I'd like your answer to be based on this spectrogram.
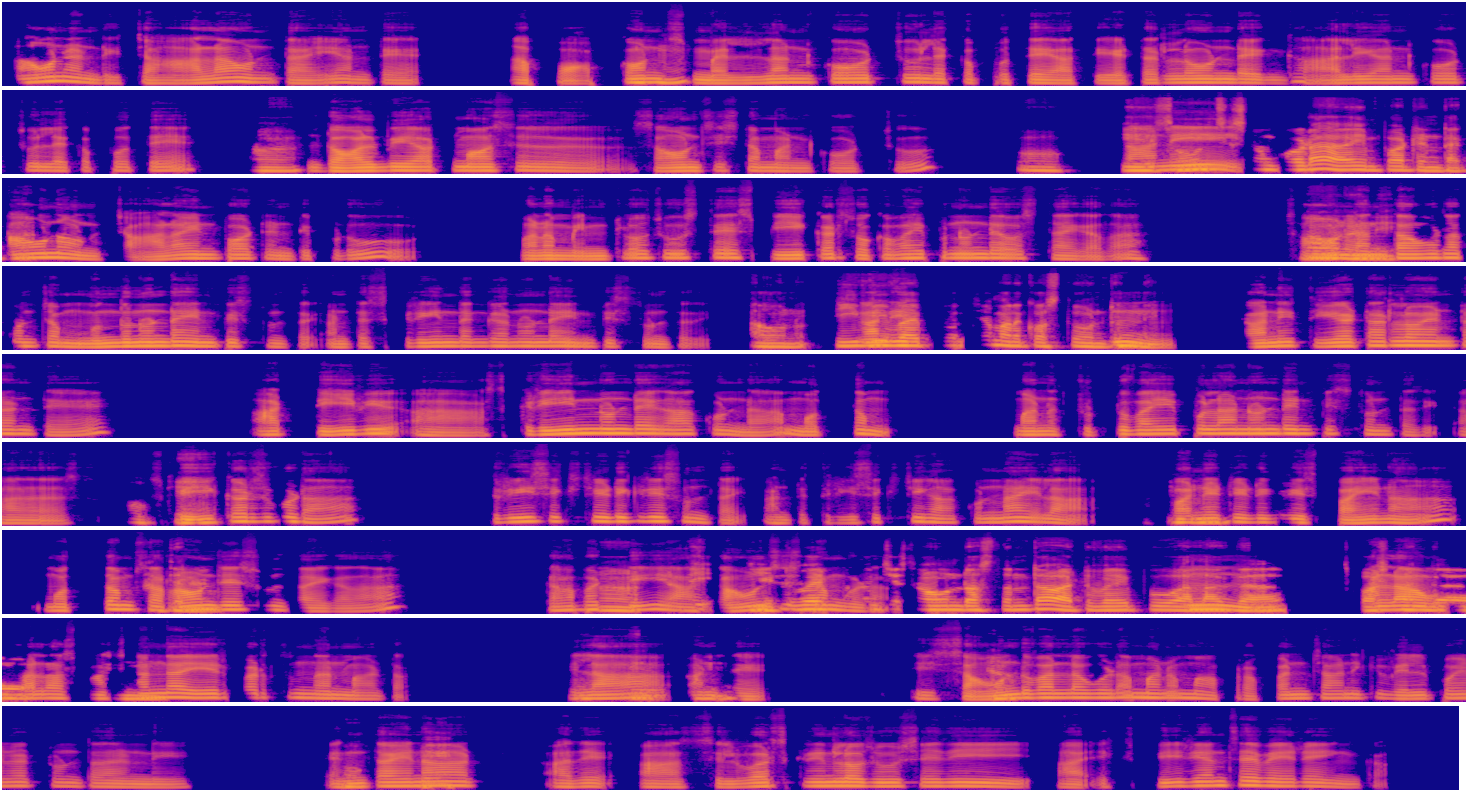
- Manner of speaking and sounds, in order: in English: "పాప్కార్న్ స్మెల్"; in English: "థియేటర్‌లో"; in English: "డాల్బీ"; in English: "సౌండ్ సిస్టమ్"; in English: "సౌండ్ సిస్టమ్"; in English: "ఇంపార్టెంట్"; in English: "ఇంపార్టెంట్"; other background noise; in English: "స్పీకర్స్"; in English: "సౌండ్"; in English: "స్క్రీన్"; in English: "థియేటర్‌లో"; in English: "స్క్రీన్"; in English: "స్పీకర్స్"; in English: "త్రీ త్రీ సిక్స్టీ డిగ్రీస్"; in English: "త్రీ సిక్స్టీ"; in English: "వన్ ఎయిటీ డిగ్రీస్"; in English: "సరౌండ్"; in English: "సౌండ్ సిస్టమ్"; in English: "సౌండ్"; tapping; in English: "సౌండ్"; in English: "సిల్వర్ స్క్రీన్‌లో"
- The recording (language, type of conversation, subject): Telugu, podcast, బిగ్ స్క్రీన్ అనుభవం ఇంకా ముఖ్యం అనుకుంటావా, ఎందుకు?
